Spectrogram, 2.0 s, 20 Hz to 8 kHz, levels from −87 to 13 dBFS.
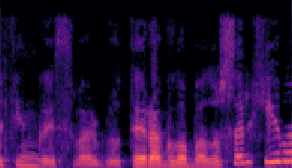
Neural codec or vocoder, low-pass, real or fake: none; 7.2 kHz; real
